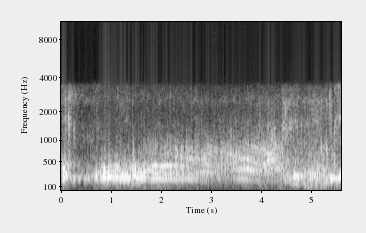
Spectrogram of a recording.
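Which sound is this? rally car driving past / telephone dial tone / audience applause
rally car driving past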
